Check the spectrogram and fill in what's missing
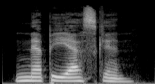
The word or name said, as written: nepeuskun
